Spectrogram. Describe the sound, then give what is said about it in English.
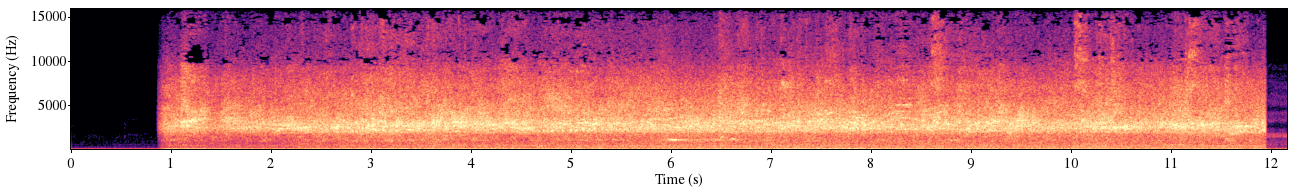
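A loud, dense chorus of flying foxes calling: shrill squeals and chatter blend into a steady high-pitched din that starts abruptly after a moment of quiet and continues unbroken over a low rumble. “Flying foxes.”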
